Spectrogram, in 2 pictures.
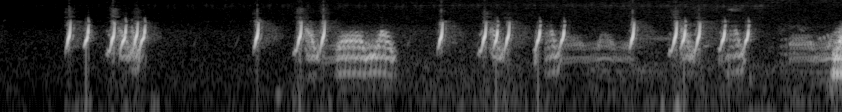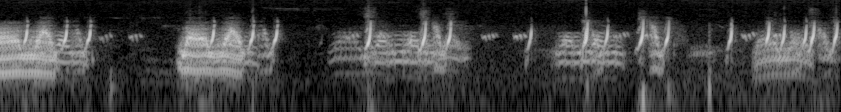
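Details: Common quail calls: after a short silence, quick high clipped triplets alternate with longer, low, nasal, buzzing bursts. Calls overlap in the second half, over a faint high hiss.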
